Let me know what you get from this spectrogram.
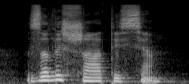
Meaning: to remain, to stay; to be left
- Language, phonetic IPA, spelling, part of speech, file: Ukrainian, [zɐɫeˈʃatesʲɐ], залишатися, verb, Uk-залишатися.ogg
